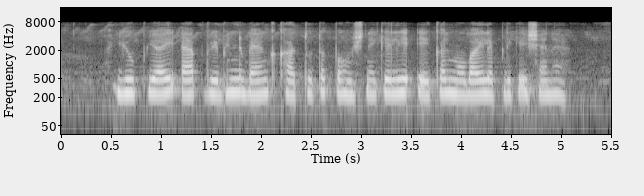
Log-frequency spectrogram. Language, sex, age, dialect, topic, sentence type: Hindi, female, 18-24, Awadhi Bundeli, banking, statement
